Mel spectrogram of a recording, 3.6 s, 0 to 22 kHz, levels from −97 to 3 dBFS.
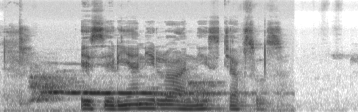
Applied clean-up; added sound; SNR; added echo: none; Dog; 1 dB; none.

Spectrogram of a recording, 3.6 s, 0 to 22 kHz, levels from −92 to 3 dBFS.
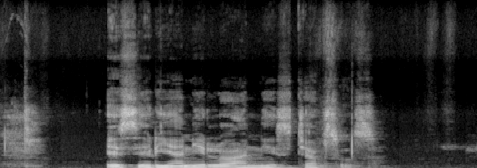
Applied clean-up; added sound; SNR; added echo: none; none; none; none.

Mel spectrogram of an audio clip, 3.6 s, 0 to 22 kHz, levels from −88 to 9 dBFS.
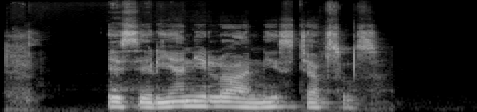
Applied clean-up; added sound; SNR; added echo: neural mask model DeepFilterNet 3.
